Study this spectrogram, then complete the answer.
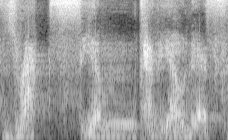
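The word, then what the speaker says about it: Xraxium'telonie: the worse yes yes say it like that zum tonus I'm sure when you encounter him if you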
